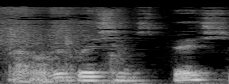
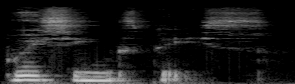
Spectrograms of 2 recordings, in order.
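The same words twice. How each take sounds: First: Said in the usual way. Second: Dressing Space whispered very slowly, each syllable drawn out; careful whispered name. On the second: Shown as a demonstration. Knitter repeats the pattern name slowly for viewers, whispered. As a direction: breathe Dressing Space slowly, spelling out the English sounds. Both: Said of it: "avec mon accent formidable".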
